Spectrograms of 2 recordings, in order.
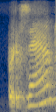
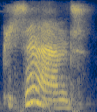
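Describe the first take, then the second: First: The stress is on the first syllable. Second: The stress is on the second syllable. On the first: It is used as a noun. "First word is noun" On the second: It is used as a verb. "these are verb"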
